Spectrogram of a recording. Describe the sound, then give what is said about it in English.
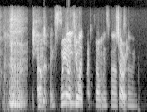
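A single loud cough bursts out at the start, then a voice follows with a few short spoken phrases. “No, I'm just saying, excuse my coughing.”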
